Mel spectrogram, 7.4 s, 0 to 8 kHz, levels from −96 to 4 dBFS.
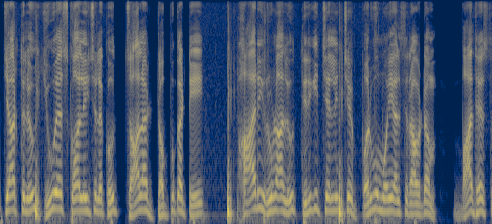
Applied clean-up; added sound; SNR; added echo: neural mask model RNNoise.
